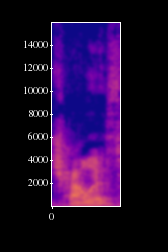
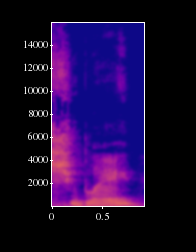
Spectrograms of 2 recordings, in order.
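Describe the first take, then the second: First: The word is said like 'chalice'. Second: The word is said like 'shab-lee'. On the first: The speaker calls it wrong. "I think I said like chalice or something" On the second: The speaker calls it right. "It's Choublé"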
